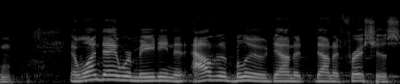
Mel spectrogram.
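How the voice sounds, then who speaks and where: Audible room echo follows a man as he talks. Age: 70s. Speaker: guest preacher, church co-founder. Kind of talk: sermon.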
